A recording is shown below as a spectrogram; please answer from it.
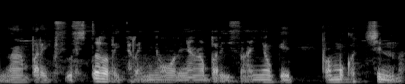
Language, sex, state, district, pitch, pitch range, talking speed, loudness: Hindi, male, Uttar Pradesh, Gorakhpur, 105 Hz, 105-110 Hz, 220 wpm, -26 LUFS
